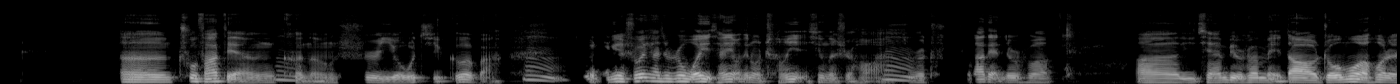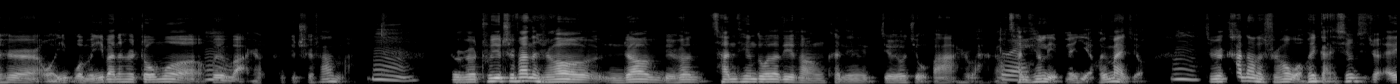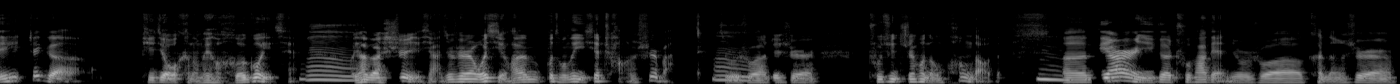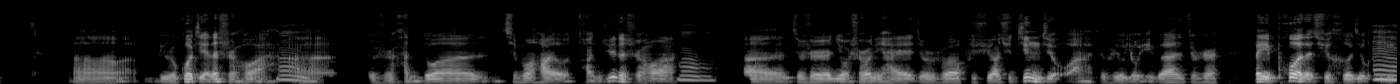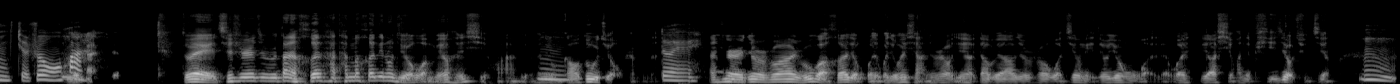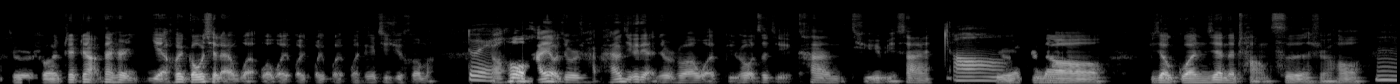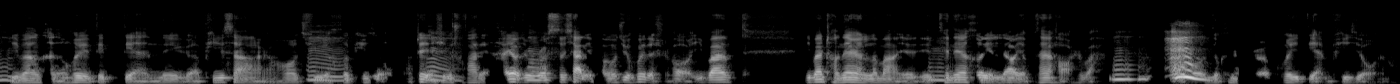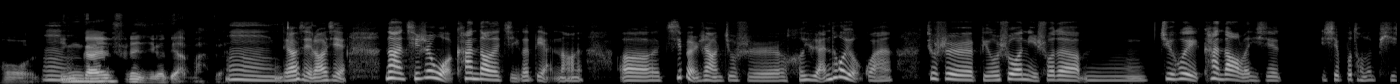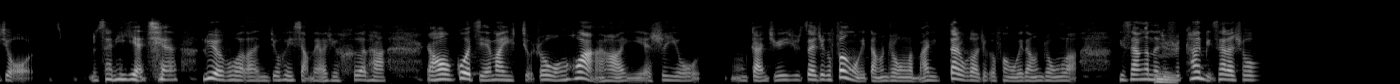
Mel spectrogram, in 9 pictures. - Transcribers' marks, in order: other background noise; teeth sucking; other noise; "得" said as "就"; throat clearing; "眼 前" said as "眼千"
- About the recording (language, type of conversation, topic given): Chinese, advice, 我该如何找出让自己反复养成坏习惯的触发点？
